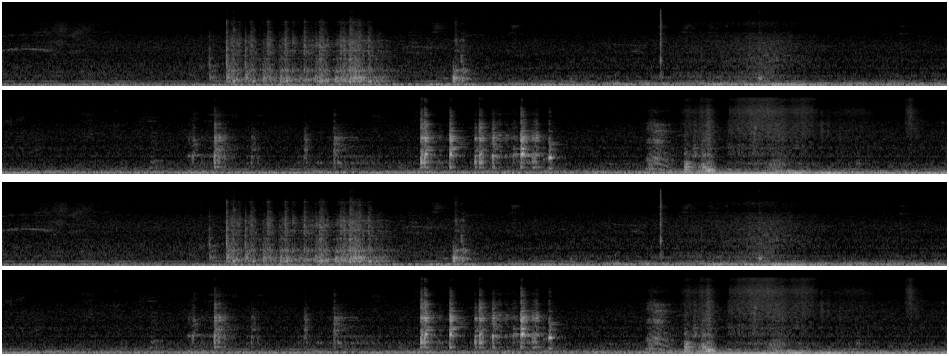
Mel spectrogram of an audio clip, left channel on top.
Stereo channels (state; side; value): identical; both; correlation 1.00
